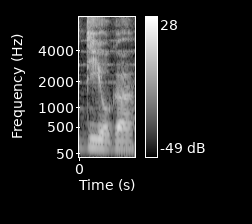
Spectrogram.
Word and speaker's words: Dialga: that a lot, I should know the proper pronunciation. Dialga. Alright, so it's a D. It's Dialga. I thought it was like dial, like a clock, because it's time. Dialga.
